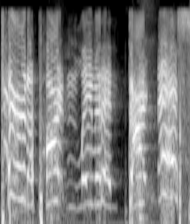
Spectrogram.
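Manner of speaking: very high, strained mock-tragic yelling; hammed-up anguished shout. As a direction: wail it like a betrayed movie hero. Acting out Star Wars betrayal scene.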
